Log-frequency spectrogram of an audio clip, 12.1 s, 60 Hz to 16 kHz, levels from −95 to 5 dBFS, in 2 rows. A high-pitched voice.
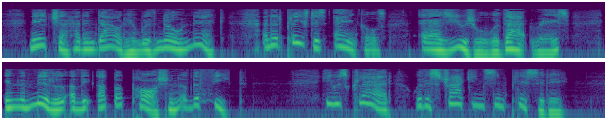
No: medium, 170 Hz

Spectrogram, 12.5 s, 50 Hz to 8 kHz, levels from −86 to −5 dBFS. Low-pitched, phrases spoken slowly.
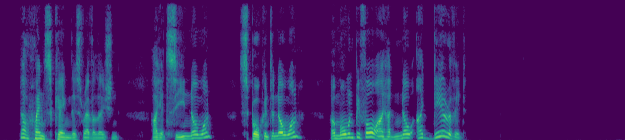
No: medium, 155 Hz; slow, 110 wpm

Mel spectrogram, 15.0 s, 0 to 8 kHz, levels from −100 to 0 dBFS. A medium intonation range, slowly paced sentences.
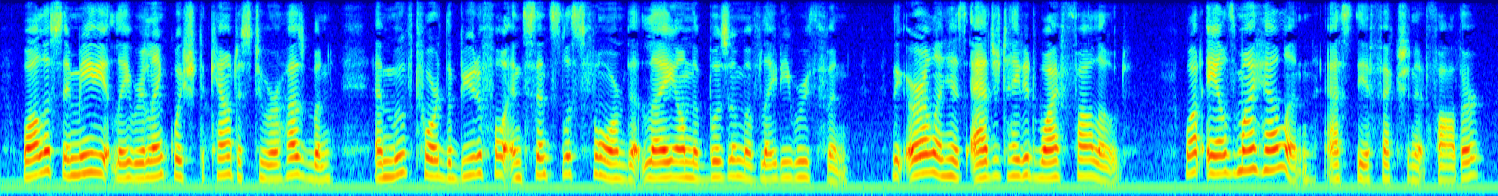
No: average, 3.6 semitones; average, 155 wpm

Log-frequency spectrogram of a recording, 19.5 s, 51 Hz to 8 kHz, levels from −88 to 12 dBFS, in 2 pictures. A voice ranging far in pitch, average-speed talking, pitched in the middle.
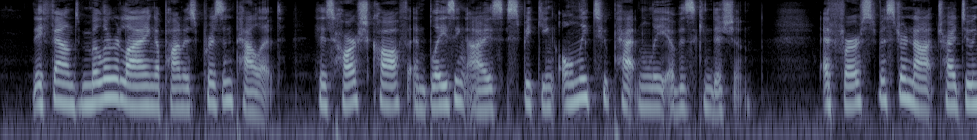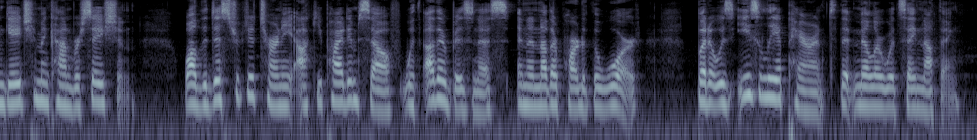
No: average, 3.1 semitones; average, 170 wpm; medium, 180 Hz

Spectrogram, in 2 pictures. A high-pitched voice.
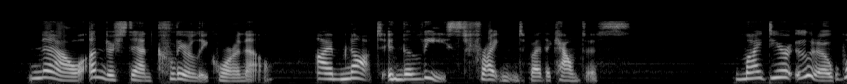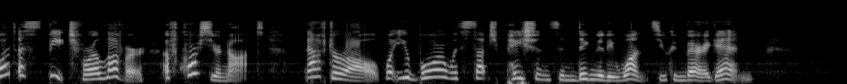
Yes: high, 245 Hz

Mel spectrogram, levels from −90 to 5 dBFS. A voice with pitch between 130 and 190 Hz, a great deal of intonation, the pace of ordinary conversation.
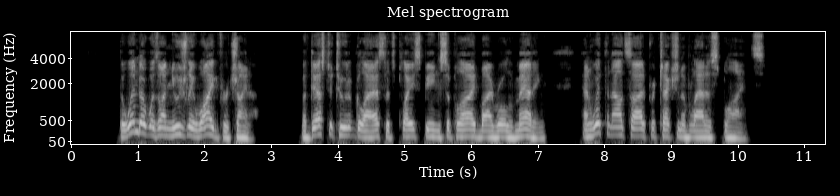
No: medium, 140 Hz; average, 4.1 semitones; average, 150 wpm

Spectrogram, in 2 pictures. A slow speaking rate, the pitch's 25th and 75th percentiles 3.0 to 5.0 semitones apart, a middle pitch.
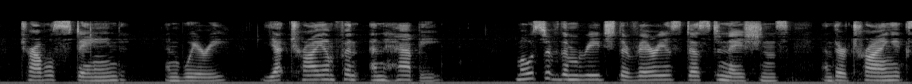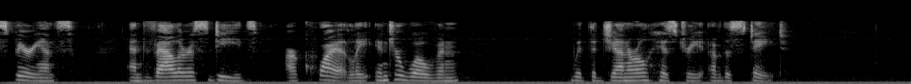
Yes: slow, 105 wpm; average, 3.5 semitones; medium, 180 Hz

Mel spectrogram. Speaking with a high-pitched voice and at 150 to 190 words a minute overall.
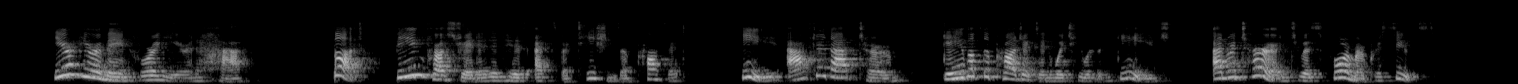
No: high, 245 Hz; average, 140 wpm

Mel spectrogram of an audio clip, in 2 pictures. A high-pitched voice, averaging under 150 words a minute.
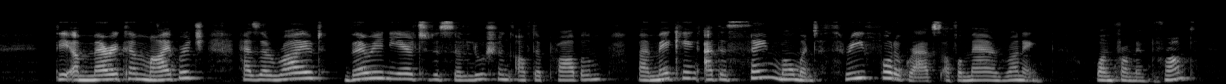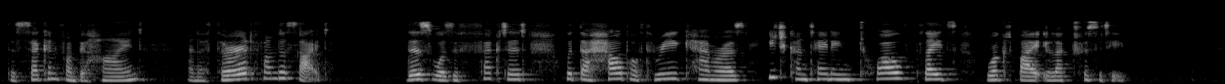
Yes: high, 225 Hz; average, 140 wpm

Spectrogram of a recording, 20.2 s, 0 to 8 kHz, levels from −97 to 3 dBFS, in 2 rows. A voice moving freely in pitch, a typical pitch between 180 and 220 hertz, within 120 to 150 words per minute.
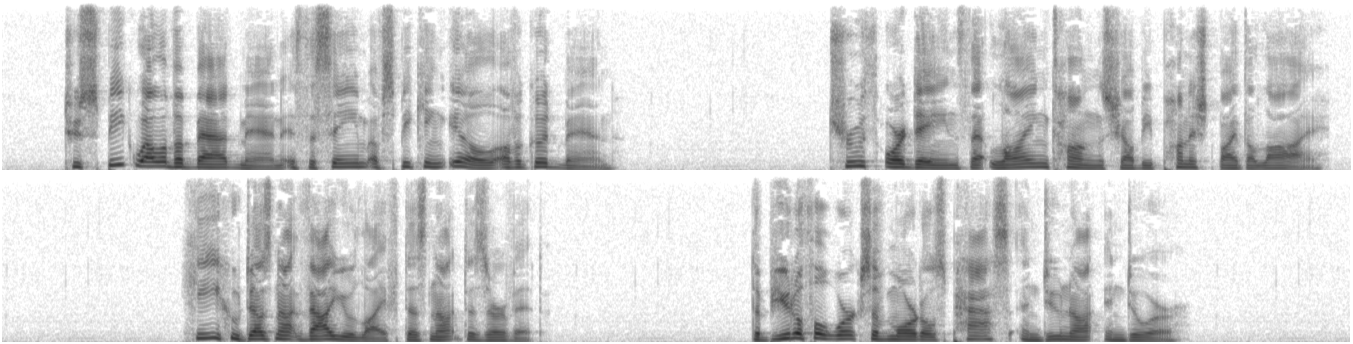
No: wide, 5.8 semitones; medium, 145 Hz; average, 140 wpm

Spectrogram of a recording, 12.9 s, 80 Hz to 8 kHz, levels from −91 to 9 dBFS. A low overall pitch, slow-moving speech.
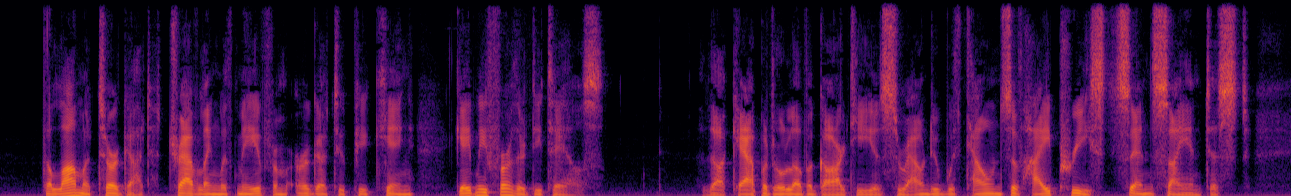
Yes: very low, 85 Hz; slow, 125 wpm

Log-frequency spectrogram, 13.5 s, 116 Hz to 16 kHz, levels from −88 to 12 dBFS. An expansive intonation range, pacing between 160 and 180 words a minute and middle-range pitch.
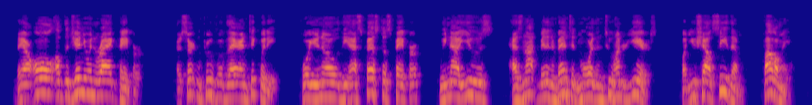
No: average, 3.5 semitones; average, 175 wpm; medium, 165 Hz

